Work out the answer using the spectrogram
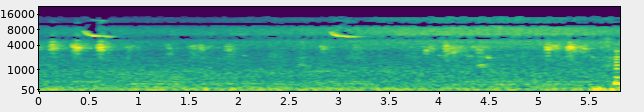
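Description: Small birds chirping faintly and intermittently over a steady low rumble of outdoor background noise, with a louder low noise swelling right at the end.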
